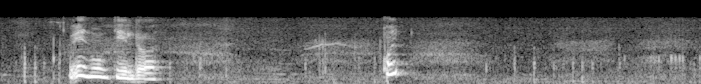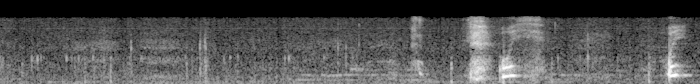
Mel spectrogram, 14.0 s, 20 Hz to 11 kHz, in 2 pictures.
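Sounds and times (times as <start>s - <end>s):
low room hum: 0.0s - 14.0s
small clicks and rustles: 4.7s - 10.7s.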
